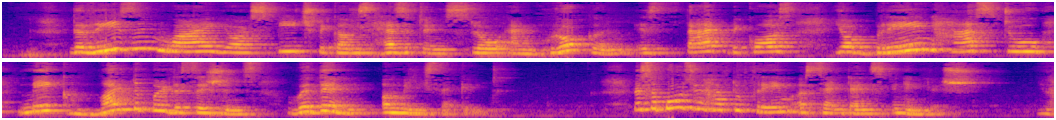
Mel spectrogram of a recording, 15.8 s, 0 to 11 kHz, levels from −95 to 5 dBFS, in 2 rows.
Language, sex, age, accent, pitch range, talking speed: English, female, 40-59, Indian, 200-295 Hz, 130 wpm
